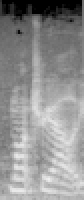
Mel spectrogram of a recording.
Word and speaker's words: Montreality: Montreality, that's how you say it.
